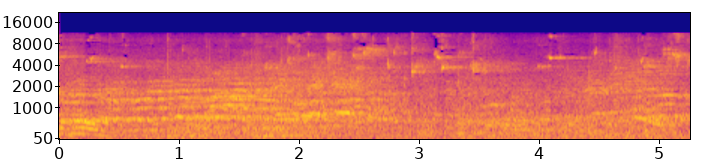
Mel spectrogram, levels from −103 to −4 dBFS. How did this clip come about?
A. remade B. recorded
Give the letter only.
B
